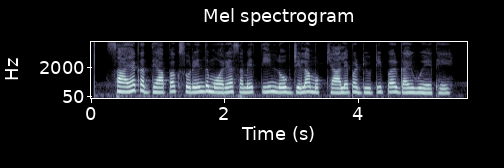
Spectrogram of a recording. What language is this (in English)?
Hindi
